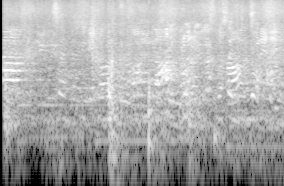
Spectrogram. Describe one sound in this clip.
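A horse's hooves thud on soft ground in a large echoing hall.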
